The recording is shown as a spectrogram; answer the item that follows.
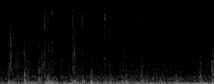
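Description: Typing on a computer keyboard: a quick, irregular run of key clicks as about six characters are typed, over a faint steady low hum.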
